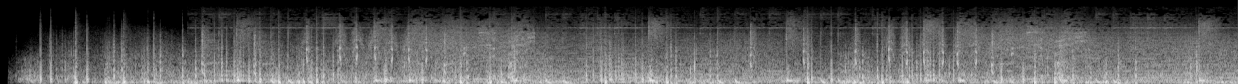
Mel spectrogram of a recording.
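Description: Fireworks popping and crackling in a dense, continuous barrage that starts right at the beginning, with music underneath.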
